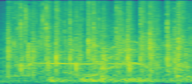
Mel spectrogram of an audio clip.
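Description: A group of people at a religious teaching session clapping their hands for a good question, a dense, uneven burst of sharp claps lasting a couple of seconds, with a faint steady tone and a murmur of voices underneath.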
